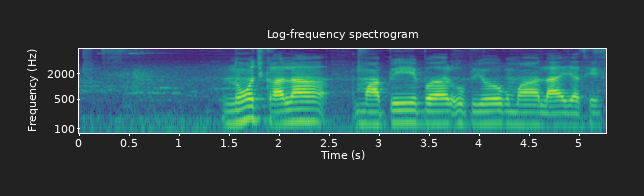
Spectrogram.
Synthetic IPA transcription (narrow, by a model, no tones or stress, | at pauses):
noːt͡ʃkaːla | maːpebəɾʊpjoːɡmãlaːed͡ʒaːt̪ʰeː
